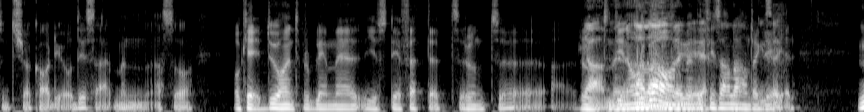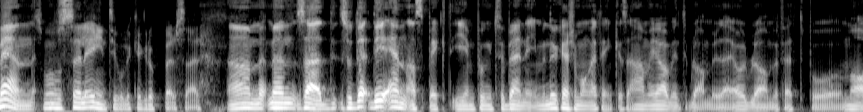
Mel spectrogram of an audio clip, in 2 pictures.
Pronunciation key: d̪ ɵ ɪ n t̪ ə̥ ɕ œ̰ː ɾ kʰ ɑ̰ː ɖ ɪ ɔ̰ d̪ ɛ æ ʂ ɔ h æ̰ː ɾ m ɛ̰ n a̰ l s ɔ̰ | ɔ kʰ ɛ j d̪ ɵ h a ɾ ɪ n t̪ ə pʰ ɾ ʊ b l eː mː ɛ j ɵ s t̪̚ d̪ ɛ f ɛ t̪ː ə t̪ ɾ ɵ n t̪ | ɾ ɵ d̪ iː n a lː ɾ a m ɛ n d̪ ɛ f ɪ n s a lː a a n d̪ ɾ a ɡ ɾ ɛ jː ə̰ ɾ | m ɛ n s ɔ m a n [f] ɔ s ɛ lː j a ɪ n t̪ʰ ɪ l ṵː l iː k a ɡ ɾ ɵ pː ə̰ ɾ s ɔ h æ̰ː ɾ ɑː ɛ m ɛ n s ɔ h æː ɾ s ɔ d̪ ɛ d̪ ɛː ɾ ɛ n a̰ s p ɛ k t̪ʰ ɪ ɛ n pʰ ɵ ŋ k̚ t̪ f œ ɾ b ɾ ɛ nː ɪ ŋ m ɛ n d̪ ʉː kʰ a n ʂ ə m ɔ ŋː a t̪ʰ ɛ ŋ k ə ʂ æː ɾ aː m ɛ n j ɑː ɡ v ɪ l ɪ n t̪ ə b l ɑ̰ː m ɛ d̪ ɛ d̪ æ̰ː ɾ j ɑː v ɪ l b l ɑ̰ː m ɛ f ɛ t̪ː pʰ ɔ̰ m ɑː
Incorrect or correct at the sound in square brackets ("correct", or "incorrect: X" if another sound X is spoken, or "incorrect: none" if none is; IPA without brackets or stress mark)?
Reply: correct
